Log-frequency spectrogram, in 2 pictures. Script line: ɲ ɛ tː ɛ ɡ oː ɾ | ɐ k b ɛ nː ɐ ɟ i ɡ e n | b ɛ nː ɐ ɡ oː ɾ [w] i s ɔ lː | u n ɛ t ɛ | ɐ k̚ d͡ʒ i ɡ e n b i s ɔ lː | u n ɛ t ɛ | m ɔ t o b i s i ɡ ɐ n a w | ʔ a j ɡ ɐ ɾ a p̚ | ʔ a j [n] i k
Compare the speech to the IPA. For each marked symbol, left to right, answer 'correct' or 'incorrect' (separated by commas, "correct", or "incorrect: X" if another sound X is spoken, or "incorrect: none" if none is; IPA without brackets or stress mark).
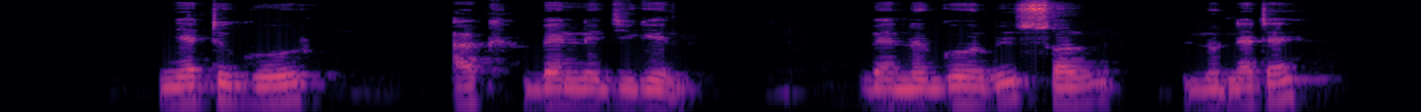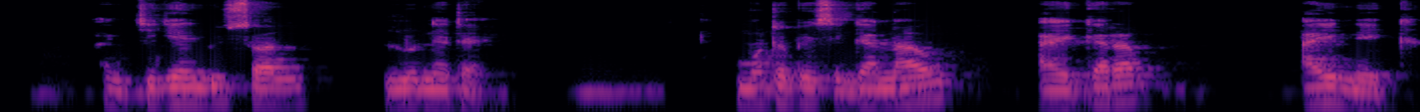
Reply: incorrect: b, correct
